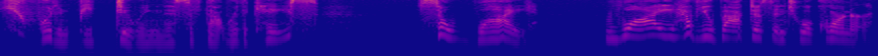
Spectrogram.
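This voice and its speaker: A woman's voice: mid-range voice, very animated, a little slow, pushed and bright, slight background noise. A woman voicing a defiant young girl in a game, angry, accusing and desperate.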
